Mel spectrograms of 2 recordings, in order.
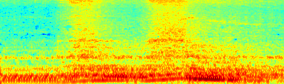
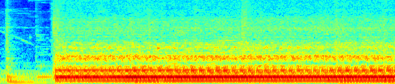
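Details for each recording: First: Turbocharged Nissan GQ Patrol on an eBay kit with wastegate and screamer pipe; revs with a raw, loud, unmuffled roar that rises and falls with throttle, because the turbo dump pipe was forgotten and not fitted. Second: Turbocharged Nissan GQ Patrol on an eBay kit, first start after the install; it catches after a brief crank and runs steady and even with no knocks or rattles, making all the right noises and more responsive than before.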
